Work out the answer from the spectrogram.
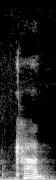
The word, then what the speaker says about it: Cannes: So you're pronouncing it without the S, and it's more like phonetically pronouncing K-A-N. Can like a tin can.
